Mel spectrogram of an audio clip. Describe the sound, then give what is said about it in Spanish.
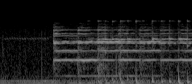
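A small handbell, rung by a nun along a first-floor corridor, rings rapidly and continuously after a brief quiet start. Its bright metallic tones repeat in quick strikes, steady, with no voices. “Al día siguiente una monja toca una campanilla por el corredor de la primera planta.”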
